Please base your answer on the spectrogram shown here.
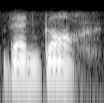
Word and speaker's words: Van Gogh: Although most people refer to him as Van Gogh, the true pronunciation of his name is Van Gogh.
